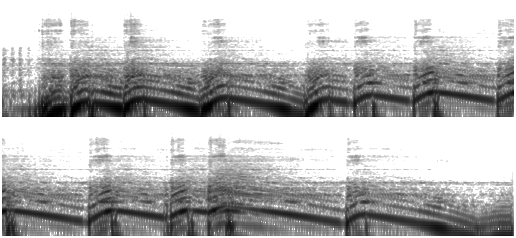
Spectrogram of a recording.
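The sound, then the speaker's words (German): The engine of an original Audi Sport quattro car revs repeatedly and loudly, each blip rising sharply then falling back, in a steady rhythm of about a dozen throttle bursts with no talking. “Ja, es ist der Audi Sport Quattro. Ein echter Sport Quattro.”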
